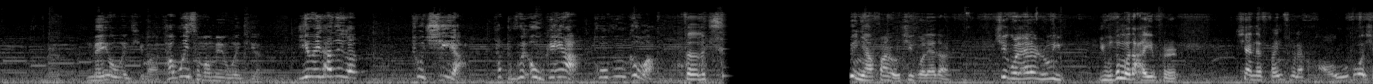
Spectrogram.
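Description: At 6.92 s a packet reaches the receiver late and the jitter buffer runs dry for a moment. The receiver covers the hole by extending the last bit of sound for about 56 ms, until 6.99 s, then carries on from exactly where it left off. This short stall from a late packet drops nothing. You hear a brief, slightly buzzy holding of the sound, so everything after it lands about 56 ms later.

From 7.23 s to 8.52 s comes a call audio freeze, likely caused by packets held up in transit that emptied the jitter buffer for much longer. The receiver first continues the last sound as a fading buzz, and for about 1.15 s of the roughly 1.27 s fill there is only silence. When the packets finally arrive the audio resumes at the same point. Nothing is skipped, but a pause of well over a second has been inserted and the delay has grown by the same amount.

Between 13.36 s and 13.63 s the jitter buffer speed-up kicks in. 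The buffer holds more audio than its target, so the receiver trims it back by cutting out a run of short pitch-period-sized slices, around 70 ms in total. The sound plays about 20% faster at an unchanged pitch, giving that last quarter-second a rushed pace.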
